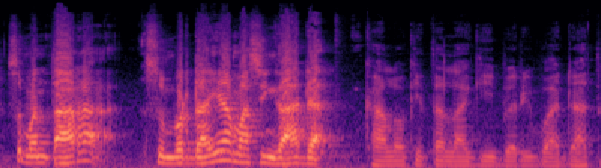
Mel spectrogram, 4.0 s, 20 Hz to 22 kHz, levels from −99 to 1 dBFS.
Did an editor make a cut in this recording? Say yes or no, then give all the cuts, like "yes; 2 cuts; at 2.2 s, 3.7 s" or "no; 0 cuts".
yes; 1 cut; at 2.4 s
